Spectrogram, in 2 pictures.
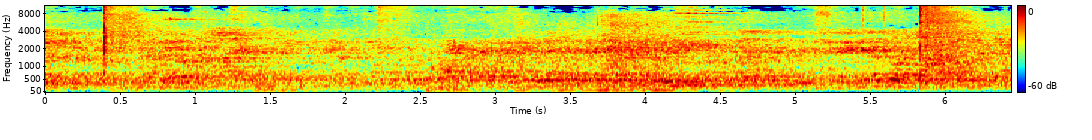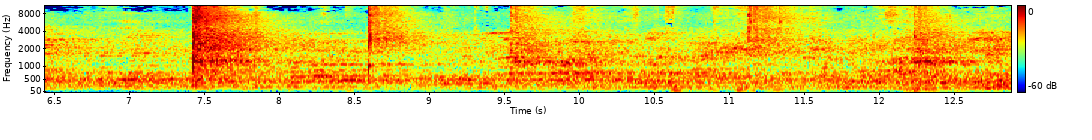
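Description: Badminton rackets striking a shuttlecock: a few sharp cracks, the loudest about seven seconds in, over a steady murmur of spectators' voices in a large hall.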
